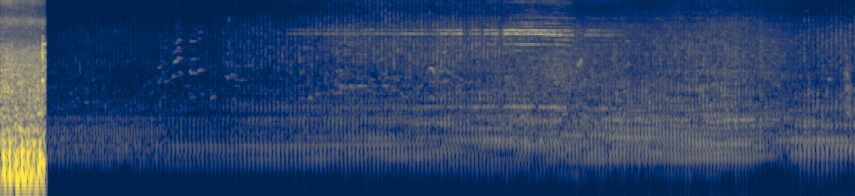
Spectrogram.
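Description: Near silence: a louder sound cuts off abruptly half a second in, leaving only a faint background with a few thin high chirps and a low hum.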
